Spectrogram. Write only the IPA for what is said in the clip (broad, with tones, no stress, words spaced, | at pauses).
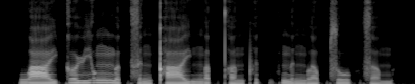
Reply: waː˨jkɵ˥ɥ jʊ˥ŋn̪ɵ˨t̚sɪ˨˩ŋpʰaː˨˧j ŋɐ˨t̚ t̪ʰɐ˨˩npʰɪ˥k̚ʊ˥k̚n̪ɪ˨ŋ lɐ˨˥p̚suː˧k̚sɐ˨˩m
